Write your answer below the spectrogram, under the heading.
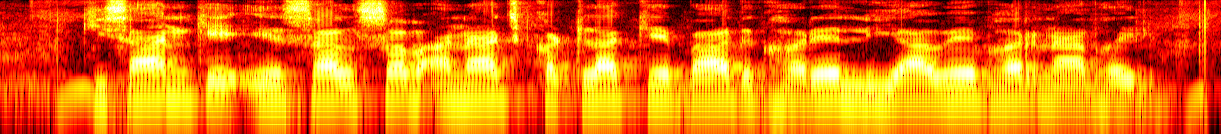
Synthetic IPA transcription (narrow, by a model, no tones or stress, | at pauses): kisankeʔesalsəbʱa̰nad͡ʒkəʈlakebad̪ɡʱəɾelijawebʱəɾnabʱəɪl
